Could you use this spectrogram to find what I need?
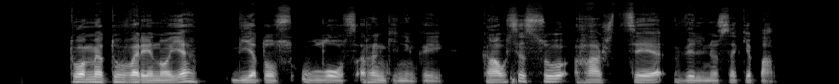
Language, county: Lithuanian, Vilnius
